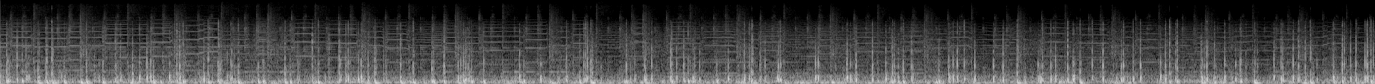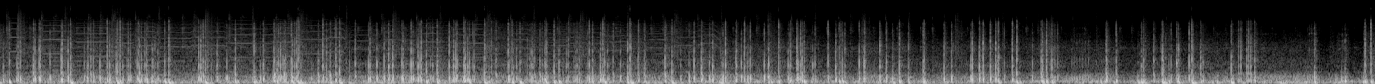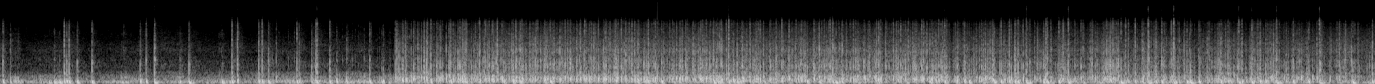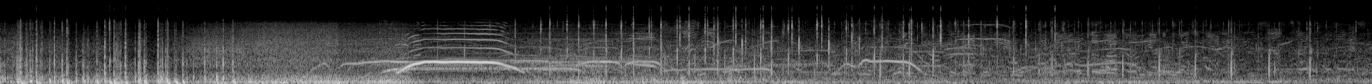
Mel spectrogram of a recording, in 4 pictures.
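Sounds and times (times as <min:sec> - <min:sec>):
music playing: 0:00.0 - 0:29.2
fireworks bangs and crackles: 0:00.0 - 0:54.9.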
